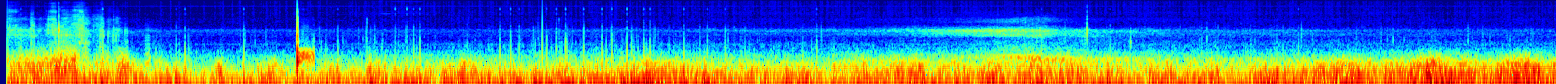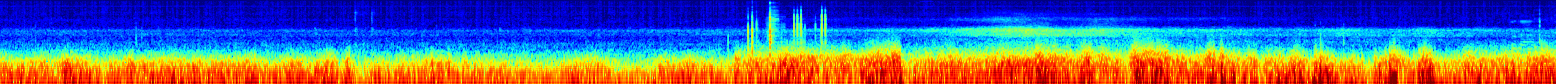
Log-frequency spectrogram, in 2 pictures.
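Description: Uneven low rumble of wind buffeting an action camera's microphone outdoors, with a sharp knock about three seconds in and a few clicks late on. Two brief hissing swells rise and fade, about ten seconds in and again near the end.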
